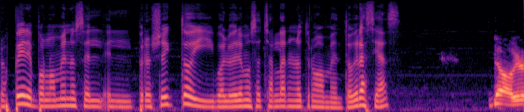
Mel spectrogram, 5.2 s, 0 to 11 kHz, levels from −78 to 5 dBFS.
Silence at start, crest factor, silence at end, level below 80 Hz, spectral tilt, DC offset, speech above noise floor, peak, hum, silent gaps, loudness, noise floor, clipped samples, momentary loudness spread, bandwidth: 0 s; 18 dB; 0 s; -40 dBFS; -6.5 dB/octave; under 0.1%; 30 dB; -2 dBFS; none; none; -19 LUFS; -48 dBFS; under 0.1%; 6 LU; 10.5 kHz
